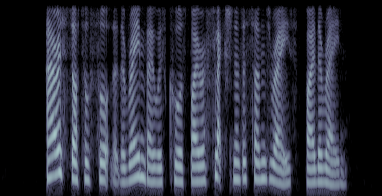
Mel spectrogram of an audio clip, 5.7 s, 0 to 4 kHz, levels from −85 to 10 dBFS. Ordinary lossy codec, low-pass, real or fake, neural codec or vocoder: AAC, 32 kbps; 3.6 kHz; real; none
